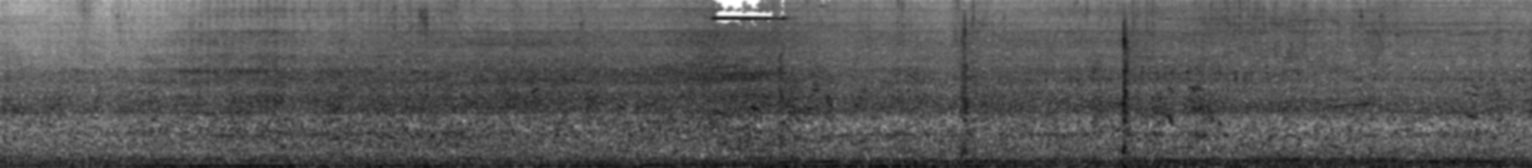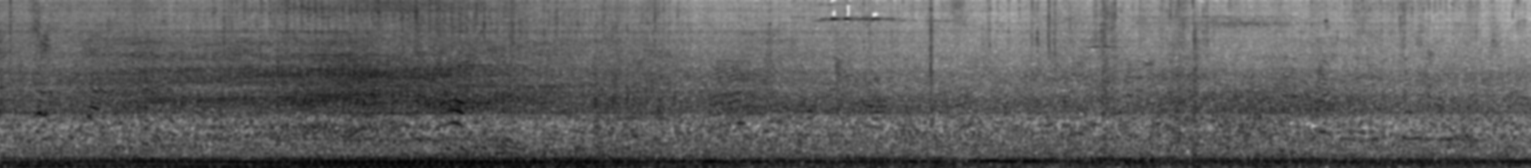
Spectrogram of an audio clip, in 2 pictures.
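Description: Busy city street traffic: cars and black cabs passing and turning at a junction, a steady low engine and tyre rumble that grows louder past the middle as vehicles pass close, with the hubbub of pedestrians.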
